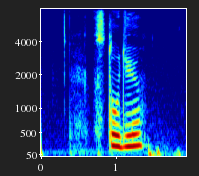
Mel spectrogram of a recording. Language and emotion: Russian, neutral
